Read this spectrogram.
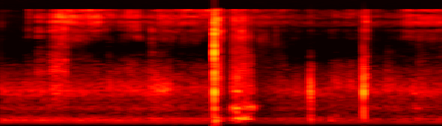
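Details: Endoscopic microsuction with a Zoellner suction probe removing hard, impacted ear wax and dead skin off the eardrum: steady low suction hiss with sharp pops and slurps as wax lumps are drawn in; eardrum afterwards intact.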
